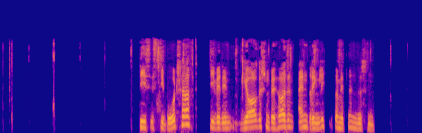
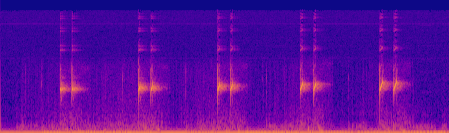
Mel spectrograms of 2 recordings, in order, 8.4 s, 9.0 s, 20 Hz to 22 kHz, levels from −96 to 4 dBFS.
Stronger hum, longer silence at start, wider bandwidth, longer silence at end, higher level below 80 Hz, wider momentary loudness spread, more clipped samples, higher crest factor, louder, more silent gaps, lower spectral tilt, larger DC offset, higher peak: neither; first, 1.05 s vs 0 s; second, 8 kHz vs 17 kHz; first, 1 s vs 0 s; second, -62 dBFS vs -44 dBFS; second, 17 LU vs 25 LU; neither; about the same, 22 dB vs 20 dB; first, -22 LUFS vs -29 LUFS; first, 1.10-2.59 s, 2.65-2.77 s, 3.95-4.17 s, 5.90-5.95 s, 6.50-6.57 s vs none; first, -5 dB/octave vs -2.5 dB/octave; second, under 0.1% vs 3%; first, -2 dBFS vs -12 dBFS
